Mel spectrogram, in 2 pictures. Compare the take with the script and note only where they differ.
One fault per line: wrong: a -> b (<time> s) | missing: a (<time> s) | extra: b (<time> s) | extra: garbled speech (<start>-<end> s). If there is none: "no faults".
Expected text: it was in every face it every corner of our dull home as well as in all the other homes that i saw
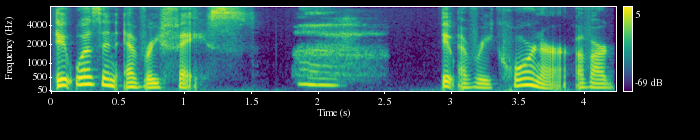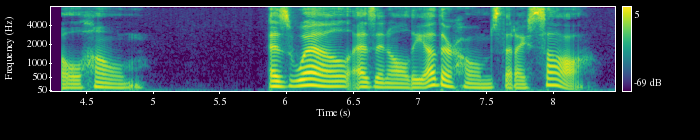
no faults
